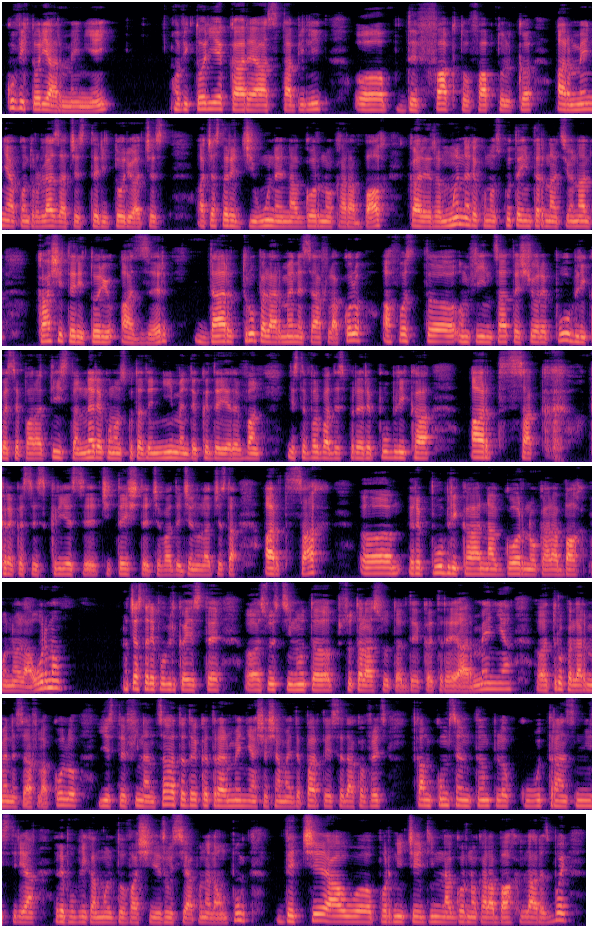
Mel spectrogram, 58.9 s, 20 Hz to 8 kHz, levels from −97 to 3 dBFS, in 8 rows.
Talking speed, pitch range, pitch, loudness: 120 wpm, 135-150 Hz, 140 Hz, -24 LUFS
